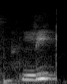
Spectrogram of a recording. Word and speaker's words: liedjies: Okay, so the D and the J make a K sound.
